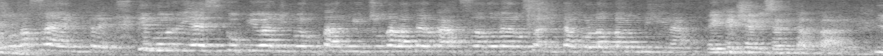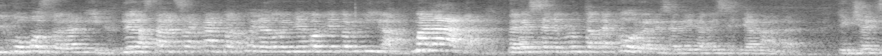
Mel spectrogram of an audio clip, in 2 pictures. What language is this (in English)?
Italian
